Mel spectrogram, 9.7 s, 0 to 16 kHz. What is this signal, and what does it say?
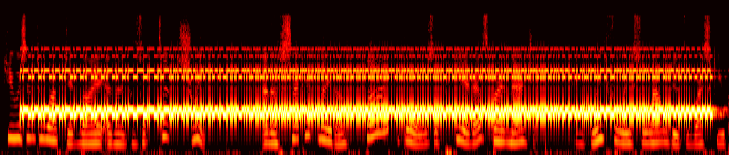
NAVTEX (SITOR-B), 100 baud, 170 Hz shift, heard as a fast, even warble, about 1000 Hz centre, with speech in English. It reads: WVKTCCG MTNHEC OSGRWI DR CCWSZKB RISKIJZ OJFRPJ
